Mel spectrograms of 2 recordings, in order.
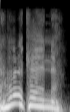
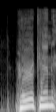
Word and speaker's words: Hurricane: Peak Sophie Bush and Sophie Draper Adeline lowson hurricane for those of you that are listening at home might be from out of state hurricane is the proper pronunciation I actually asked someone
